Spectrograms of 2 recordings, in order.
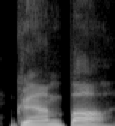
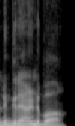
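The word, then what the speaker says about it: grandpa: ग्रैंपा, इट्स नॉट ग्रैंडपा, ग्रैंपा। ग्रैंडमा नहीं, ग्रैंडमा।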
